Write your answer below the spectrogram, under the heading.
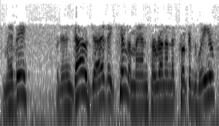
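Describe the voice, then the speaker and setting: A woman's voice: fairly high pitch, expressive, moderate pace, close to an everyday voice. An actress playing a brusque, weary frontier woman of about fifty, plain-spoken and folksy, in a radio western. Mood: defensive. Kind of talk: 1950s radio western acting. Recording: tinny noisy old radio recording.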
